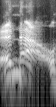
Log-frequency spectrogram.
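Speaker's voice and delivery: fake, forced monster-truck rally announcer voice, pushed hard. Imitating trainees who dig deep for an announcer voice: forced deep announcer voice. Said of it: "they always try to dig deep for their".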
